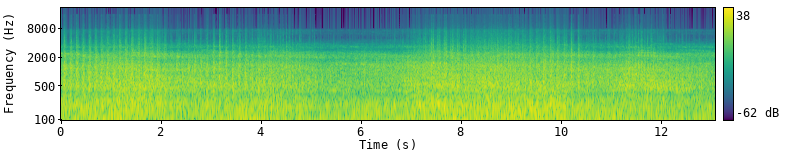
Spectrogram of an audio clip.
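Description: Freight train of empty flatcars rolling past close by: steel wheels rumbling on the rails with rapid, irregular clicking and clatter.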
